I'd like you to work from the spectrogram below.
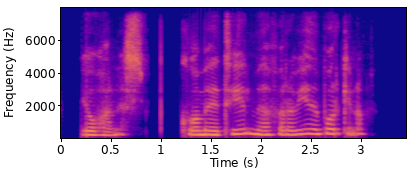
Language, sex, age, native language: Icelandic, female, 17, Icelandic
